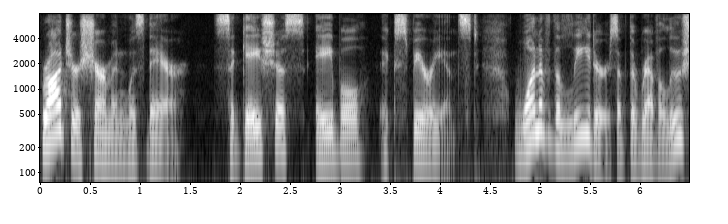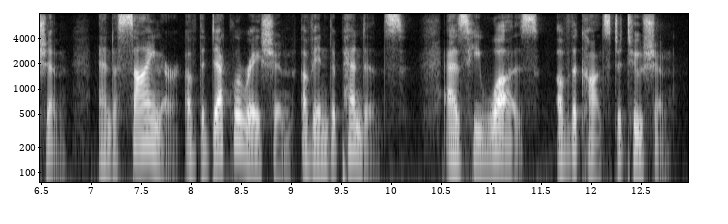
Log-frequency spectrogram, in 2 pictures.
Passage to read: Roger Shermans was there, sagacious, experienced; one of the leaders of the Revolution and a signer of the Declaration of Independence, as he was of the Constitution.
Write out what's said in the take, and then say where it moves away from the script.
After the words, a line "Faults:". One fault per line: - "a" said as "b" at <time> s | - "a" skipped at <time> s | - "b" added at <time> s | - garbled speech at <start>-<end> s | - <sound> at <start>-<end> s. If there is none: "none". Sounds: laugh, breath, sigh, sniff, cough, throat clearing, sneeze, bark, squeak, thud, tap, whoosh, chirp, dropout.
Roger Sherman was there, sagacious, able, experienced; one of the leaders of the Revolution and a signer of the Declaration of Independence, as he was of the Constitution.
Faults:
- "Shermans" said as "Sherman" at 0.4 s
- "able" added at 2.7 s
